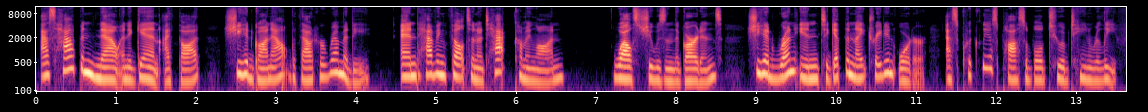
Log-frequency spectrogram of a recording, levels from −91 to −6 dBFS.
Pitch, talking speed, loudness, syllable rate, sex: 205 Hz, 195 wpm, -21 LUFS, 5.3 syllables/s, female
